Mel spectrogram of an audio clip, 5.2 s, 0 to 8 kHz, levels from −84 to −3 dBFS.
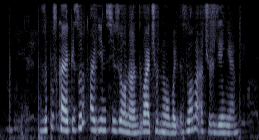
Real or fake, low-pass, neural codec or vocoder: fake; 7.2 kHz; codec, 16 kHz in and 24 kHz out, 0.6 kbps, FireRedTTS-2 codec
